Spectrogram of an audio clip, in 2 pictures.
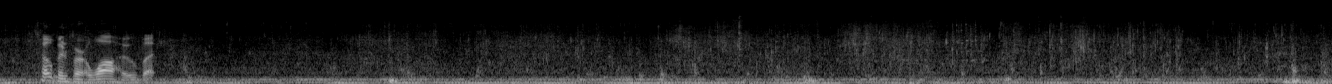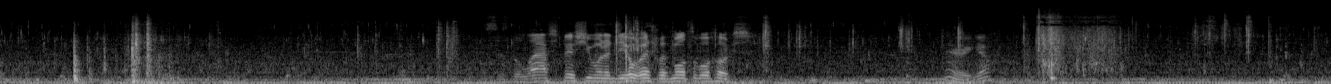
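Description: A boat engine idles steadily.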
